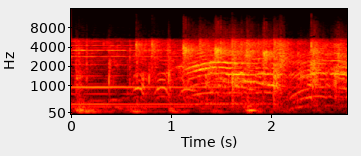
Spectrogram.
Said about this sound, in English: Out in the center of the floor, a girl has just finished her dance. One look at her, and I can see why the ovation.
